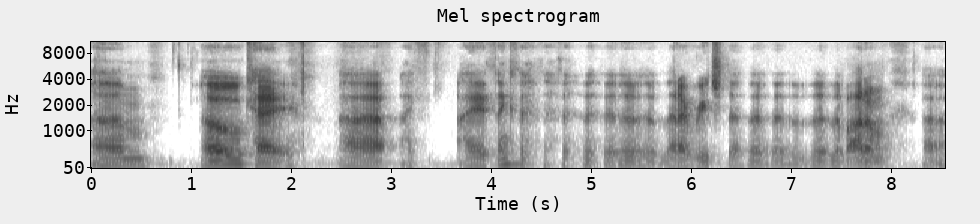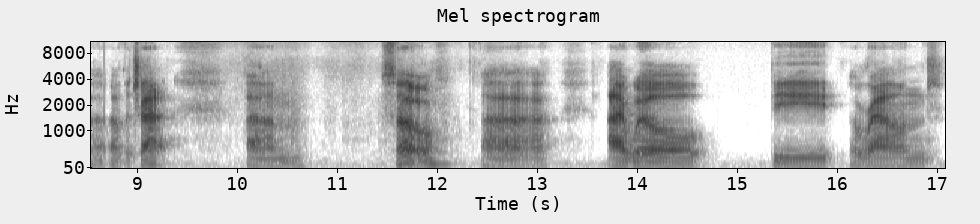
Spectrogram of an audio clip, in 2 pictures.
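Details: Adult man, a speech-language pathologist, who has stuttered since about age eight, with speech therapy off and on until his early 20s; repetitions while reading messages aloud; stuttering.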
